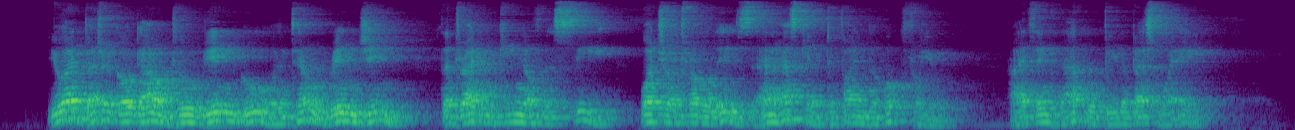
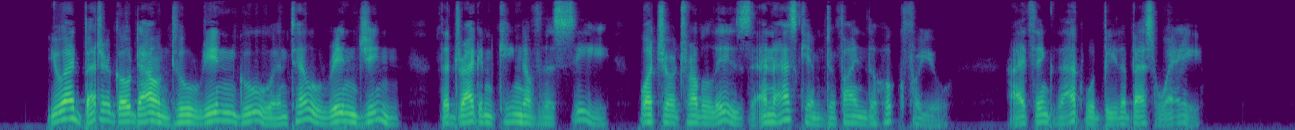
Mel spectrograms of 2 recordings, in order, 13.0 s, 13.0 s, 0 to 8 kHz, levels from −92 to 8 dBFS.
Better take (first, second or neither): second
